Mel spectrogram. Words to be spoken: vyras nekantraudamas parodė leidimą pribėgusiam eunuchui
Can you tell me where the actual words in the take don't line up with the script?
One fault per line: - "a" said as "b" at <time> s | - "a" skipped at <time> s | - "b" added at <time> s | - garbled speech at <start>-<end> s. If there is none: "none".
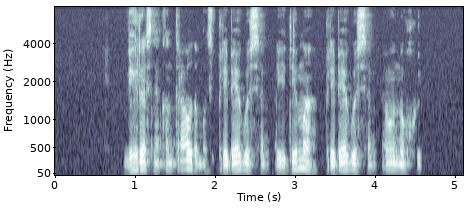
- "parodė" said as "pribėgusiam" at 2.1 s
